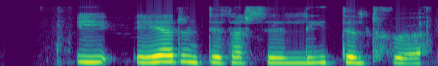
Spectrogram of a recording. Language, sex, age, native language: Icelandic, female, 9, Icelandic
